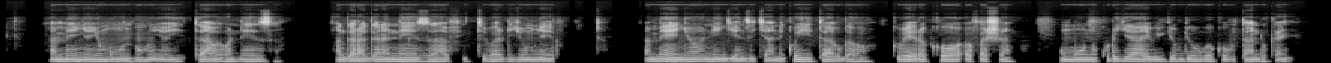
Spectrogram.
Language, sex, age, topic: Kinyarwanda, male, 18-24, health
